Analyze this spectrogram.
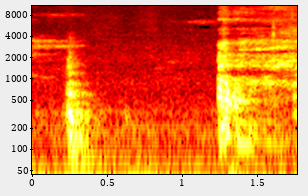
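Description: A brief puff of breath, then a sudden, loud, breathy sneeze that bursts out and trails off in a noisy rush. No one speaks.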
